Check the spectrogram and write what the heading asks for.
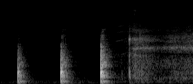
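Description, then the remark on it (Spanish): Three sharp knocks on a patio door, evenly spaced about half a second apart, followed by a steady rushing hiss that lingers to the end. “otra vez escuché que tocaron el patio, ya lo había dicho aquí varias veces, que tocaron el, patio, la puerta de patio tres veces así.”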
